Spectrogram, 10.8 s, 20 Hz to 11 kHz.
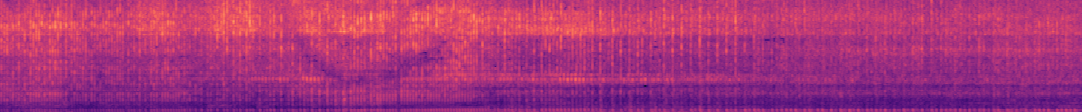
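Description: Radio-controlled model Hawker Hurricane's Laser 150 four-stroke engine throttled back through the landing, its pitch sweeping down then up about three seconds in. From about halfway through it settles into a steady, rapidly pulsing idle as the model taxis on grass.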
